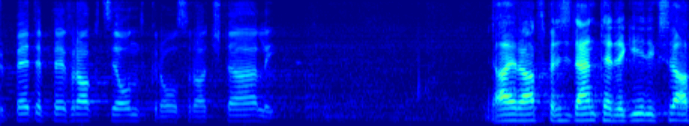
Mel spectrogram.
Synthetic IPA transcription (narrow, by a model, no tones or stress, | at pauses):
fyɾb̥eːd̪eːpʰeːfɾɑkt͡sjoːnd̪ɡ̥ɾoːsɾɑːt̪ʃtæːli | jɑ̰ːɛɾɑːt̪spɾɛsid̪ɛnt̚dɛɾːɛɡiːɾɪksrɑː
